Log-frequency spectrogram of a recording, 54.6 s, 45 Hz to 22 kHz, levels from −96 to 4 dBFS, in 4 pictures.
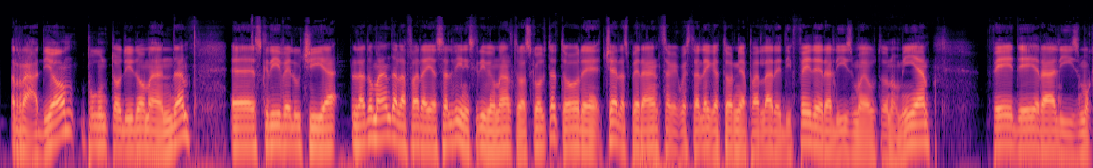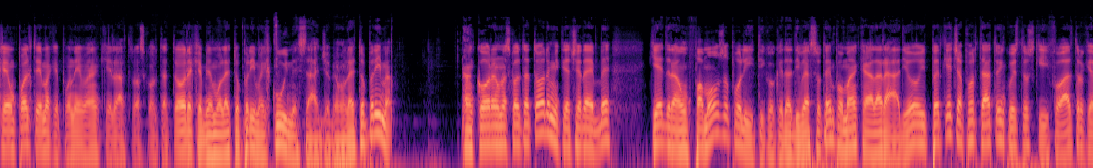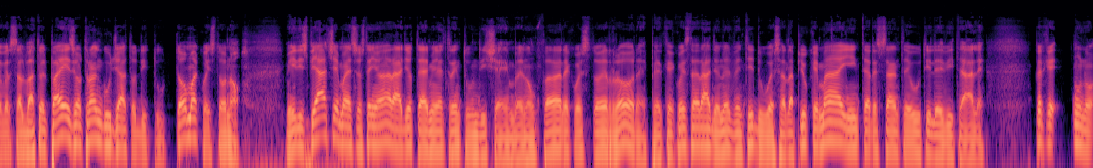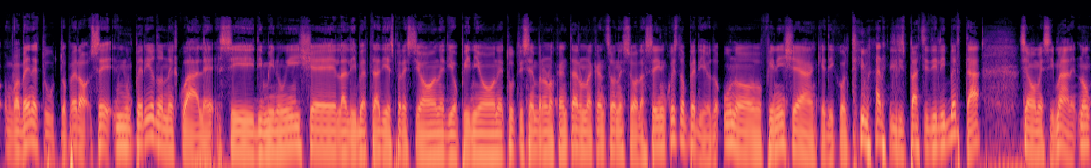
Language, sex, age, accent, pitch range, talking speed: Italian, male, 40-59, native, 80-105 Hz, 175 wpm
